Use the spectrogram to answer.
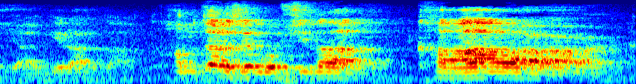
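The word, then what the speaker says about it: קהל: 카할. 예, 저보다 여러분들이 발음이 더 좋으시네. 카할.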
